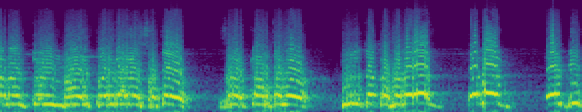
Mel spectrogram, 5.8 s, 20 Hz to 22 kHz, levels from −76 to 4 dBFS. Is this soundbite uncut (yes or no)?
yes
